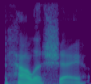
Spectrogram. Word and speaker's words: Palaszczuk: Anastasia Palazikuk, pronounced Palaszczuk. Okay, totally off base there, Palaszczuk. – That was awesome, though, that there was a correction right after you were like Palazikuk. – Palazikuk. Nope, Palaszczuk.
